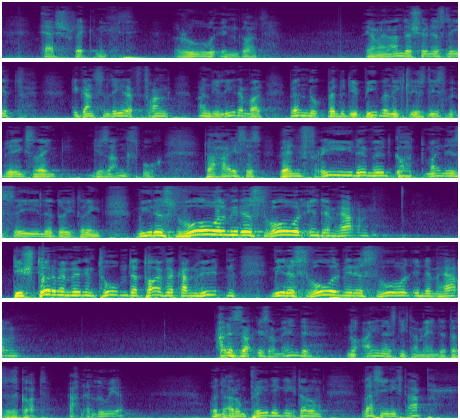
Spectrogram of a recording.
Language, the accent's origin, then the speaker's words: German; Bavaria, Germany; ich bin in Bayern groß geworden oder lebte viele Jahre in Bayern.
